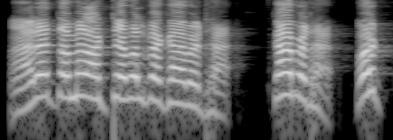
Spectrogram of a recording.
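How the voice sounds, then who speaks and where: A woman's voice: very high voice, expressive, racing, sharp tone, a little hiss or hum, full character voice. A woman voicing a rude, hot-headed bald widower who rants with insults and threats. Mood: angry. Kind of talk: cartoon voice acting.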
